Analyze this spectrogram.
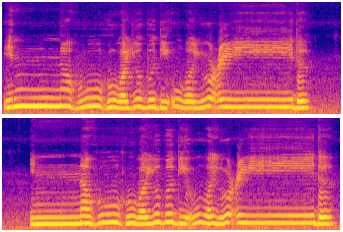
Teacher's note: انہو ہوا یبدئ و یعید، ان پہ غنہ کریں گے، ہو کو آپ نے 2 کاؤنٹ کرنا ہے، یبدئ میں با کے پر قلقلہ کریں گے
